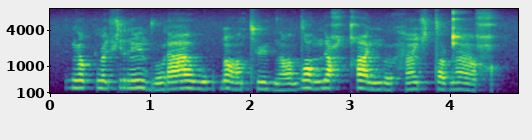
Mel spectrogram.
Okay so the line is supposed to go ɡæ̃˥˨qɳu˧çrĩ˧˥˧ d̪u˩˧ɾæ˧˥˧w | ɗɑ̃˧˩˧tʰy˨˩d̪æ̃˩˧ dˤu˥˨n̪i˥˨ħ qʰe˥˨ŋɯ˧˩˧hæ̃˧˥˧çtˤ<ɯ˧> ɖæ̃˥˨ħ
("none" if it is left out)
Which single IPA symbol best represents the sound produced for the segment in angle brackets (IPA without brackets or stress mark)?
ɯ˧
